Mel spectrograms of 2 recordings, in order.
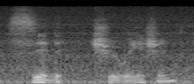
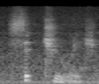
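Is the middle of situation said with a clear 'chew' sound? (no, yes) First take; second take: no; yes. First: The middle is said without a clear 'chew' sound. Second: The middle is said with a clear 'chew' sound. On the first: The speaker calls it wrong. "too many people say situation. Stop it with the situation" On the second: The speaker calls it right. "It's sit. ... And then chew. Chew. Situation. Thank you"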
